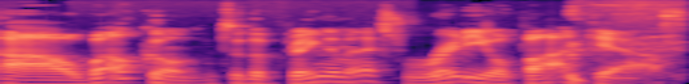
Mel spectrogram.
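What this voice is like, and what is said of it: Radio announcer voice. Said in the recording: “went from bro on the phone and then radio announcer as soon as you started pushing record ... This is full radio voice.”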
